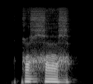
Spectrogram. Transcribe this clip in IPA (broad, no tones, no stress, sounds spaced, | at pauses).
q ɛ ʁ χ a ʁ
